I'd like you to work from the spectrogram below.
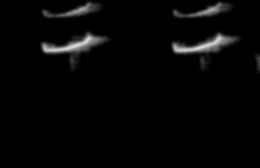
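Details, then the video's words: Female Oriental magpie-robin calling a male, used as a lure: two pure, high whistles that rise slightly, each lasting under a second and spaced about a second and a half apart. "Suara Pancingan Sekaligus Terapi Kacer Betina Memanggil Jantan"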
